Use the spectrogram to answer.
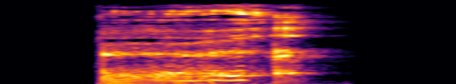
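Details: Burping sound effect: a single long, deep burp with a rising tail at the end.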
